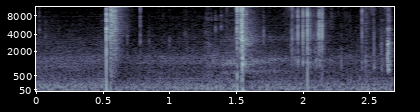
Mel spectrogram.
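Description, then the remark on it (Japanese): Sharp metallic clicks and a pop as a beer can tab is pulled, followed by a brief cluster of crackly fizzing, fairly loud against a quiet background. “はい、じゃ近づけはい、まず今缶缶のね缶を開けるところですね。”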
